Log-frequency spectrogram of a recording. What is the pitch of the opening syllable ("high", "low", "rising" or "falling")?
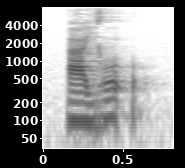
low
